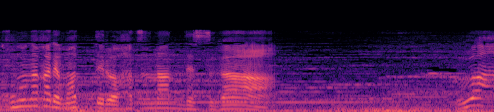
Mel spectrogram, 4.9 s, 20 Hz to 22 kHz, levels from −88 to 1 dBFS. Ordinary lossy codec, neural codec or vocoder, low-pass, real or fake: none; none; 7.2 kHz; real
